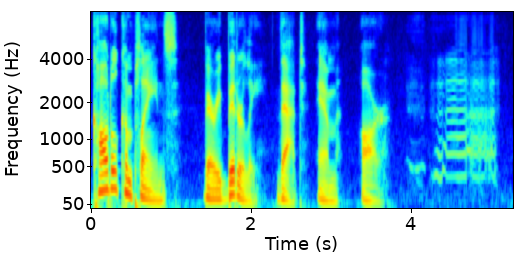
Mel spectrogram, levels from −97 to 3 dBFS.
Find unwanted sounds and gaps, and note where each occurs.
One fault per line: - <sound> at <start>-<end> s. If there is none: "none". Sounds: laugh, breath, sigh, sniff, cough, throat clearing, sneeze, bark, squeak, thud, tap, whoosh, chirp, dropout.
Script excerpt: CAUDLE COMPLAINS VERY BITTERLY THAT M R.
- breath at 3.9-5.1 s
